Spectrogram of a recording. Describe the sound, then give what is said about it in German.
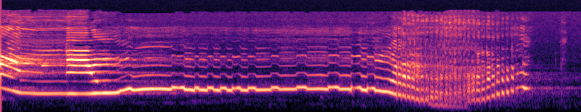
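A human voice imitates bird twittering: one loud, sustained, bright whistle-like tone that breaks into a fluttering trill, then swoops down and back up before fading out. “Dürfen wir das Vogelgezwitscher mal hören?”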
